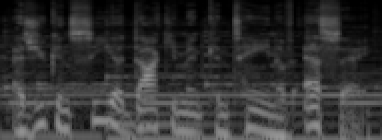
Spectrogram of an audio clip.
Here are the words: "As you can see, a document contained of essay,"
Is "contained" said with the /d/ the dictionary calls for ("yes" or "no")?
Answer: no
